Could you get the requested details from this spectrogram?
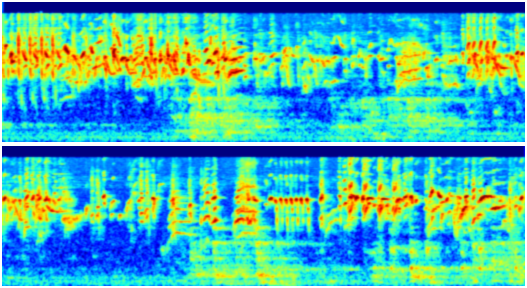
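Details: Red-fronted serins warming up and singing in unison with other birds: dense, overlapping high twittering and buzzy trills in fast bursts, with brief quieter gaps and soft lower chatter beneath.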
